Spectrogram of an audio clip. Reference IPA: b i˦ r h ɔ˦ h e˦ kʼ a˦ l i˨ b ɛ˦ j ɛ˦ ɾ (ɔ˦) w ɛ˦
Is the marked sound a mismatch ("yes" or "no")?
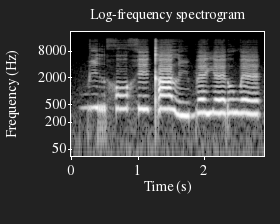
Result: yes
